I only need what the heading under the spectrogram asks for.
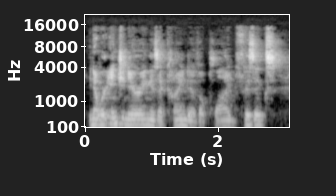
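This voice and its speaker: A man's voice: a little high, fairly even intonation, a little fast, warm tone. A middle-aged man, a podcast guest, telling stories in a friendly way with self-deprecating humor. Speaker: guest, author and educator. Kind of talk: casual interview answers.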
